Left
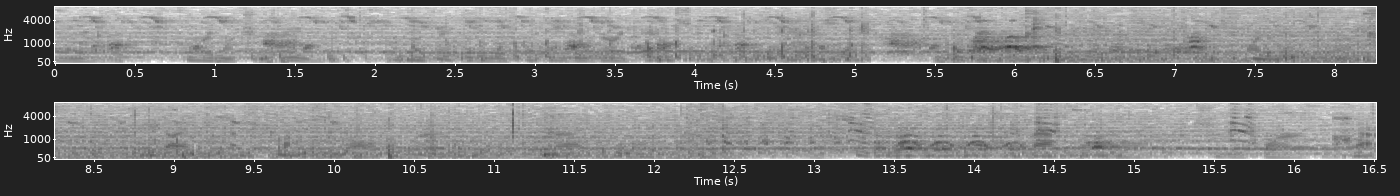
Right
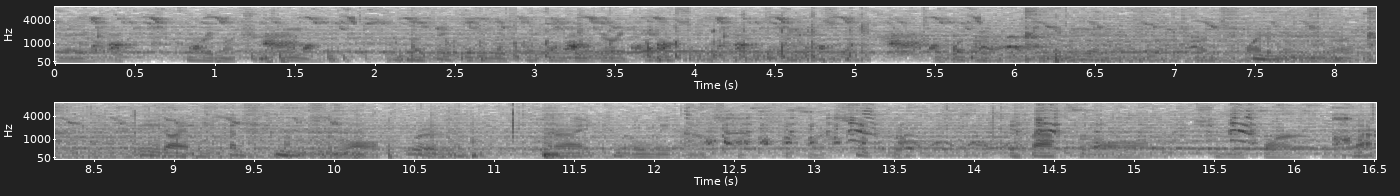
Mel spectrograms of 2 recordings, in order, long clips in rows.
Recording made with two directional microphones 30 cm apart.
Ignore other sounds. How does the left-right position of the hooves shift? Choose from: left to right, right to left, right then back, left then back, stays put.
right to left.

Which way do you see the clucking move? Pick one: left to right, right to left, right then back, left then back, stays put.
stays put.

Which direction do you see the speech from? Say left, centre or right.
right.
